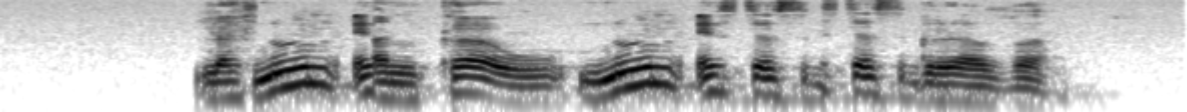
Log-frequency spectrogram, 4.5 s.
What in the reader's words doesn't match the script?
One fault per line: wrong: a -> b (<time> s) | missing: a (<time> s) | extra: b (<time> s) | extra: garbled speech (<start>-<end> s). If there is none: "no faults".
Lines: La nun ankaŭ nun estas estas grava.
no faults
